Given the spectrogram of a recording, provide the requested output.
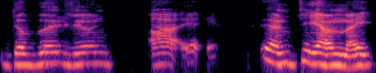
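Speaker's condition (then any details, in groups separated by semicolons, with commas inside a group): Cerebral palsy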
